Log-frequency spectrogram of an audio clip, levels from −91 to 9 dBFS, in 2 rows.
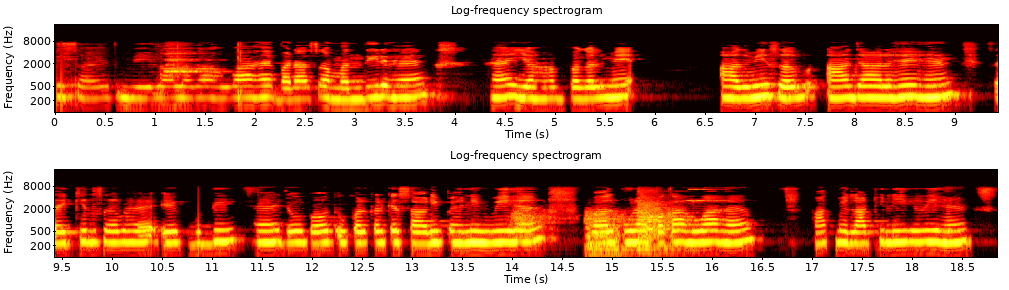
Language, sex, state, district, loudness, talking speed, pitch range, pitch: Hindi, female, Bihar, Araria, -17 LUFS, 145 wpm, 240-255 Hz, 250 Hz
